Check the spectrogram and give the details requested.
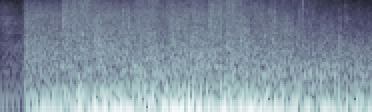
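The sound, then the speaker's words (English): A single loud, unsuppressed gunshot bursts in suddenly and rolls into a deep, rumbling boom that lingers for over a second, heavy in the low end, with no voices. “I suppose you ain't never heard of a silencer, huh?”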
